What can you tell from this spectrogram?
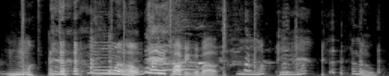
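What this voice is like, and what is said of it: Super proper European-sounding character voice. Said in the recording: “My impression of a goldfish. ... Like, super proper. ... European goldfish.”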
